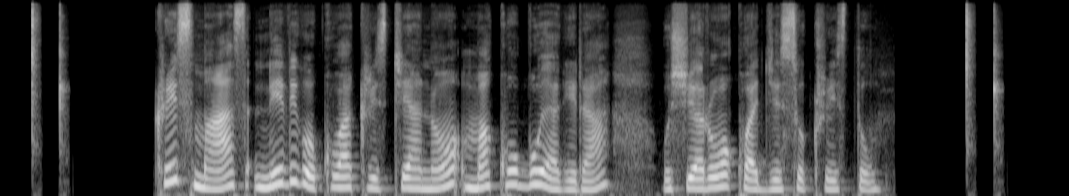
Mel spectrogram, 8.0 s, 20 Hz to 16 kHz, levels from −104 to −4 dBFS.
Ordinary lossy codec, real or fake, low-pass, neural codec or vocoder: none; fake; 14.4 kHz; codec, 44.1 kHz, 7.8 kbps, Pupu-Codec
